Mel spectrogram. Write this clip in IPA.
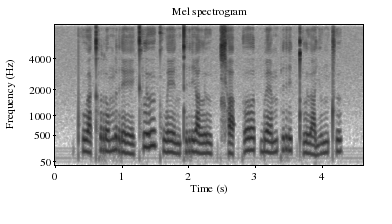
pʰ u˨˩ a̯ kʰ r o˦˥ m r eː˨˩ kʰ l ɯː˥˩ kʰ w eː˨˩ n t r i˨˩ a̯ l ɯː˨˩ k̚ t͡ɕʰ a˨˩ ʔ k ɤː˥˩ t̚ b ɛː˦˥ m p r i˥˩ t̚ pʰ l ɯ˨˩ a̯ j ɯ˦˥ ŋ tʰ ɯ˥˩ k̚

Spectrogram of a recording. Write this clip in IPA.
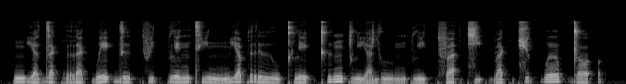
ŋ i˩˦ a̯ d a˨˩ k̚ r a˨˩ k̚ w e˥˩ ʔ d ɯː˨˩ t̚ f i˥˩ t̚ p l e˦˥ n tʰ i˨˩ n m i˦˥ a̯ p r ɯː˨˩ w kʰ l e˨˩ ʔ kʰ ɯ˥˩ ŋ k l i˩˦ a̯ j uː˨˩ m p l i˨˩ t̚ f a˥˩ ʔ t͡ɕ i˨˩ ʔ b a˦˥ k̚ t͡ɕ o˦˥ k̚ w ɤː˥˩ p̚ d ɔ˥˩ ʔ

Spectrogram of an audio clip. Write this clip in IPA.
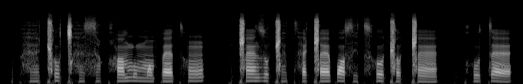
pʰ ɛ̤ ǁ u ǀʰ ɛ̤ s i̤ qʰ ũ m u m ɔ̃ p ɛ t̪ʰ ũ | ǁ ɛ̃ z u ǁ ɛ̤ t̪ʰ ɛ ǁ ɛ p ɔ s i̤ t͡sʰ ʊ ǁ ʊ ǁ ɛ̃ | kʰ u t ɛ

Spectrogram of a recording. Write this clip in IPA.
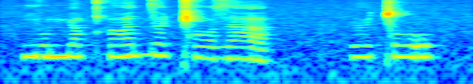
j o mʲ ø qʰ a d ɐ ǁ ɔ z a | ø ǀ o

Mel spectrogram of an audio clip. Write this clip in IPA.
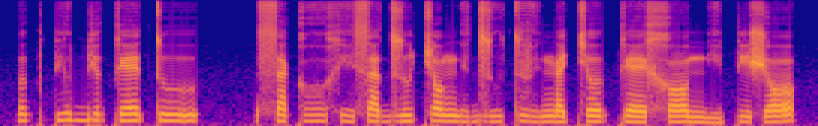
ɤ k pʲ o̤ bʲ ɤ k ɛ t u | s a k ɔ̤ x e̤ s a d͡z u c ɔ ŋ ɛ̤ d͡z ṳ t v ɛ̤ ŋ a c ɤ k ɛ x ɔ mʲ e̤ pʲ ɯ ʃ ɔ

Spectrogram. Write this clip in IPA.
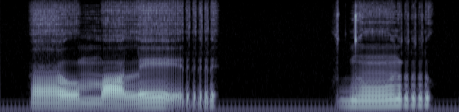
ʕ o m ɒ l e r | d ũ r

